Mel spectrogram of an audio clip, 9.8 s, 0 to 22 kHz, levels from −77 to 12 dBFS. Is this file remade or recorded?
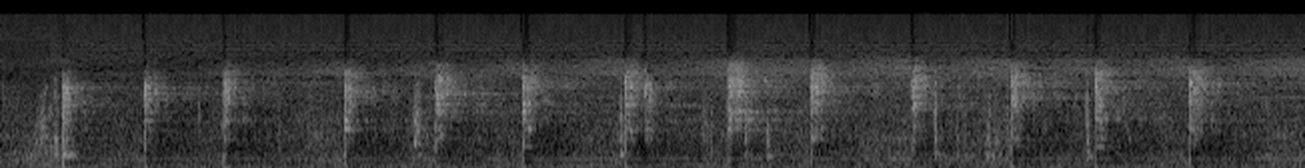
recorded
